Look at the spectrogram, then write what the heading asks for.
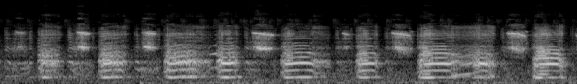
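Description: A donkey brays in a rapid series of harsh, rasping see-sawing notes, rising and falling in pitch.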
